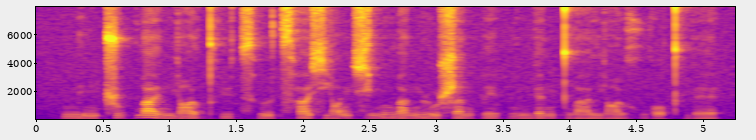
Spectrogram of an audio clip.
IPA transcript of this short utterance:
n̪ḭ˨˩n ʈ͡ʂu˥˧ pwa˥˩ɪ̯n̪jɑ˧˥ʊ̯ t̪ʰy˧˥t͡sʰɹ̩˨˩ t͡sʰä˥˩ɕjɑ̰˨˩ŋ ɕi˧˥nlwa˧˥n ɻṵ˨˩ʂa˥˧n pe˥˧ɪ̯pu˥˩n̪ɥɛ˥n t̪wä˧˥ljɑ˧˥ʊ̯ xwɔ̰˨˩t̪ʰɥɛ˥

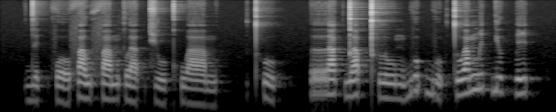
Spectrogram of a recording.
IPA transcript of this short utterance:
de˨˩k̚foː˩˦fa˧w fa˧mkla˨˩t̚t͡ɕuː˩˦kʰwa˧m | tʰu˨˩k̚ | ra˥˩k̚da˥˩p̚kʰluː˧m bu˥˩ʔbu˨˩ʔtu˦˥a̯ mi˥˩t̚jɯ˥˩k̚li˥˩t̚

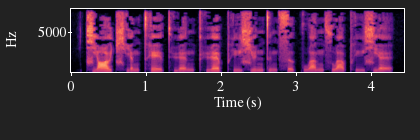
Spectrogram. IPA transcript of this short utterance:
t͡ɕjɑ˥ʊ̯t͡ɕʰjɛ˨nt̪ʰe˥˩ɪ̯t̪ʰɥɛ˨˩n pʰɥɛ˥ pʰi˧˥ɕy˥nt̪i˨n sɹ̩˥˩kwa˧˥n swä˧˥pʰi˨˩ɕjɛ˥˩

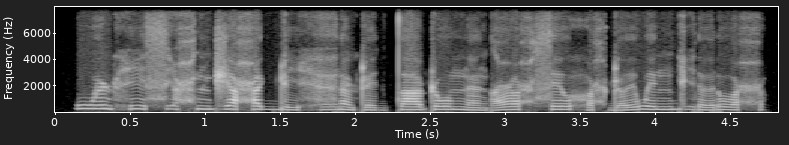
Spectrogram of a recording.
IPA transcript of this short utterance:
wɨ˥˨ɳhi˥˨si̤˥˨ħ nd͡ʒɛ˥˨ħe˦ɡɖi˩ hɛ̤˦ɾɛ̃˩ʈe˩ɡ t̪a˦ʈo˦n̪ɛ̃˩ɡ ʕʊ˥˨ħ se˦ʊ̯hʊ˩ħɖə˩˥ɪ̯we˦ ŋɡi̤˥˨ɾɘ˩˥ ɾʊ˦ħ

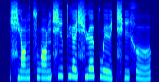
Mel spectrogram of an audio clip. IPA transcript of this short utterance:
ɕjɑ˧˥ŋt͡swɑ˧˥ŋ ɕi˥ t̪jɛ˥˩ ɕɥɛ˥t̪we˨˩ɪ̯ t͡ɕʰi˧˥xɤ˨˩˦

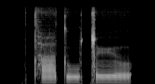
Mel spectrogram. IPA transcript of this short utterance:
tʰatuǀʏʊ̯

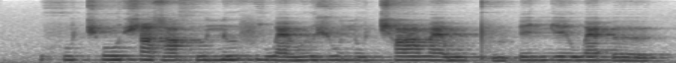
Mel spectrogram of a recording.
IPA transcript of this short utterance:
xucʰo çezˤɯxɯ nɯ fiwæβɯ ʒunucʰɑ βæwupʼɯ ʔeɲe wæʔø

